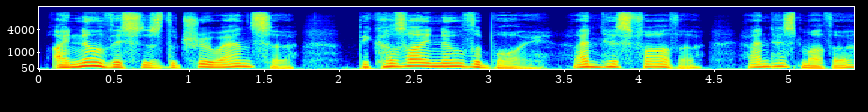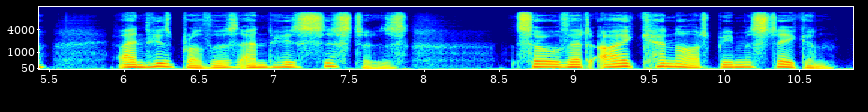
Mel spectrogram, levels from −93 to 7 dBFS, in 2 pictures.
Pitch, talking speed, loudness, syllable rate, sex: 135 Hz, 165 wpm, -18 LUFS, 4.6 syllables/s, male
